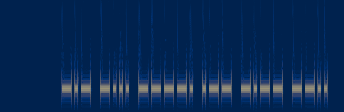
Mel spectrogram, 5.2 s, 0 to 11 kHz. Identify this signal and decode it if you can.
Morse code, heard as a keyed tone, about 25 wpm, 700 Hz. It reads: KB9WYZ
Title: USA Call Signs - 6 Characters - 8x Character Spacing - 25wpm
